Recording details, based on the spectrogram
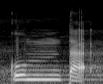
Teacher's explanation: ini dinamakan dengan idhar syafawi. Cara bacanya mimnya dibunyikan secara jelas. Kumta, cukup ditekan saja, tidak perlu ditahan, ya.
